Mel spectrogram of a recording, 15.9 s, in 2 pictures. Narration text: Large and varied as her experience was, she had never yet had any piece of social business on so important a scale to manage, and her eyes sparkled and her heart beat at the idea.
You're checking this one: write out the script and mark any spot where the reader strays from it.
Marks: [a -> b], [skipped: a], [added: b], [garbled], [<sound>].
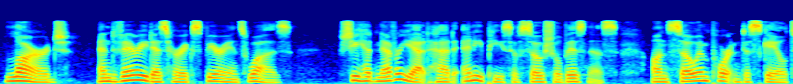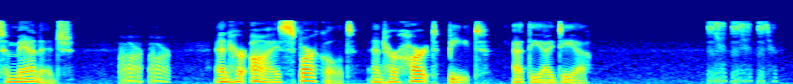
Large and varied as her experience was, she had never yet had any piece of social business on so important a scale to manage, [laugh] and her eyes sparkled and her heart beat at the idea. [laugh]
